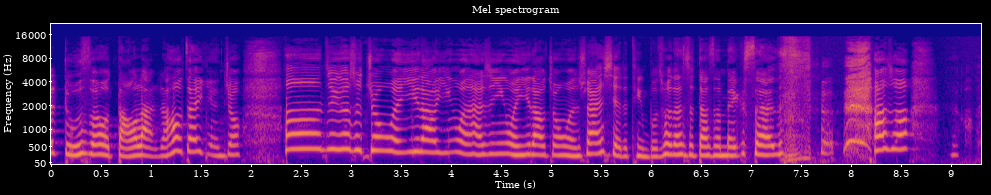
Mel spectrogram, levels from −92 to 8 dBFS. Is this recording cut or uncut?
uncut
